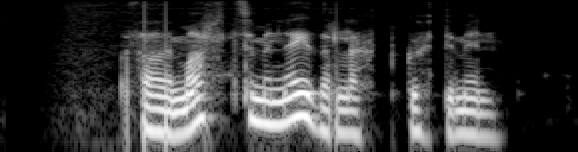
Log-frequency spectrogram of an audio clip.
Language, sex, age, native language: Icelandic, female, 50-59, Icelandic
